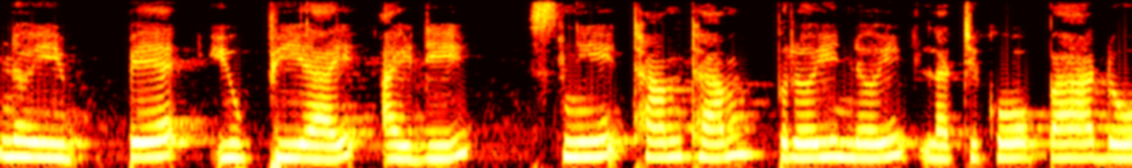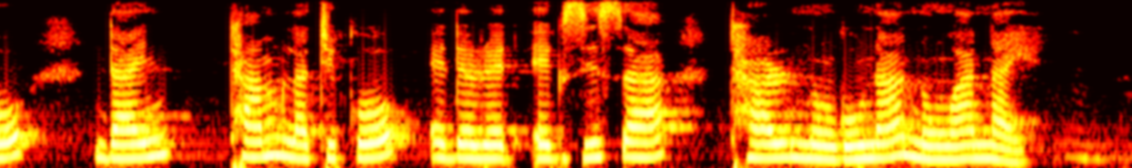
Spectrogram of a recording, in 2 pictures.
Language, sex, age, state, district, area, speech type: Bodo, female, 18-30, Assam, Chirang, urban, read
